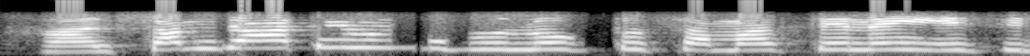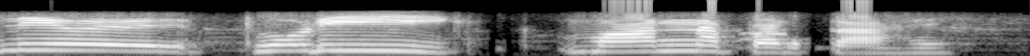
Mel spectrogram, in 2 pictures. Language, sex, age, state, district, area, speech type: Hindi, female, 18-30, Madhya Pradesh, Seoni, urban, conversation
